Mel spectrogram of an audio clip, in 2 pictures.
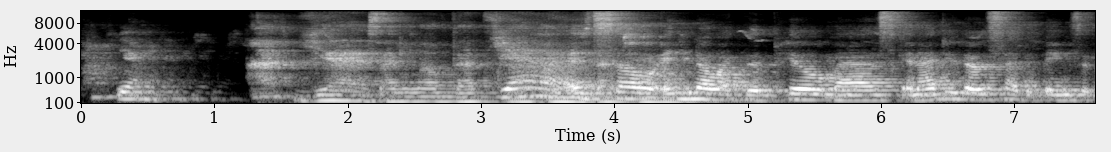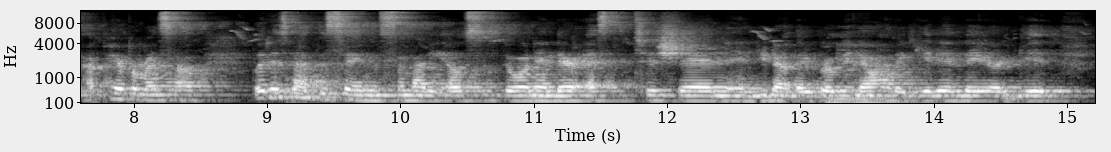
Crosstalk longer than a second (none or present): present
